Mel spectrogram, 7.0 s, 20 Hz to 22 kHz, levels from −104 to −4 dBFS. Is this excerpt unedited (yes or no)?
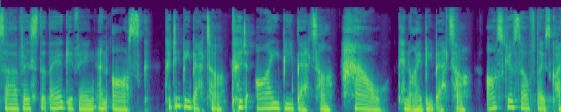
yes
